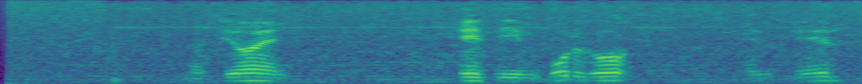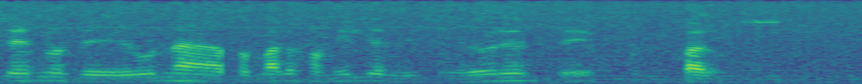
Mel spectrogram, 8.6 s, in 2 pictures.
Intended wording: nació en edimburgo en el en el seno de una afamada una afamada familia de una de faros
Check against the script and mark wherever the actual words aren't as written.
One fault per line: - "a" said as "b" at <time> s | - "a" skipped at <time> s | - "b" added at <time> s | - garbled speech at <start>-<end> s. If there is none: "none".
- "en el" skipped at 4.2 s
- "una afamada" skipped at 5.8 s
- "una" said as "diseñadores" at 6.3 s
